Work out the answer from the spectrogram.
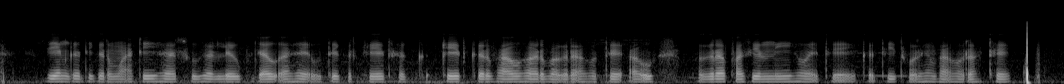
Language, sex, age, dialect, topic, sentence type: Chhattisgarhi, male, 18-24, Northern/Bhandar, agriculture, statement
